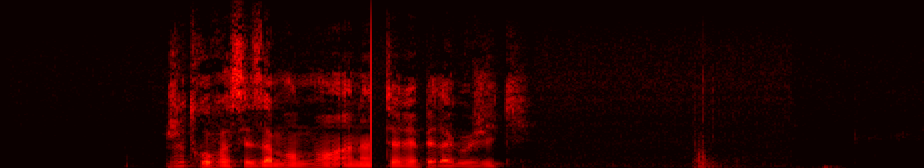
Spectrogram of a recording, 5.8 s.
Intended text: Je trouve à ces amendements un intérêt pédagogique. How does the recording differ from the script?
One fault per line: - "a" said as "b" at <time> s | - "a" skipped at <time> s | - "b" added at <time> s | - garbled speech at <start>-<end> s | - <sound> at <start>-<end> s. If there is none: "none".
- dropout at 2.3-2.4 s
- thud at 4.3-4.8 s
